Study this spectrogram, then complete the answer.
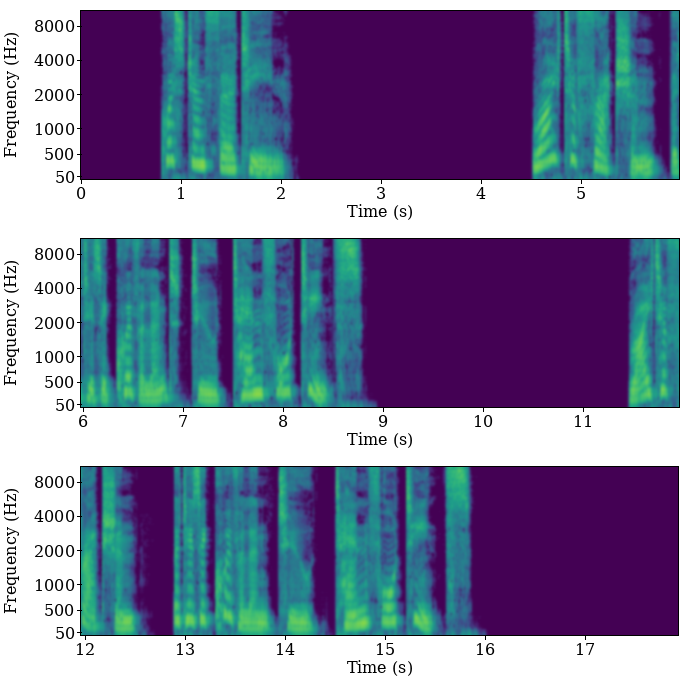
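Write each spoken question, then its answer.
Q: Write a fraction that is equivalent to 10/14.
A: 5/7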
